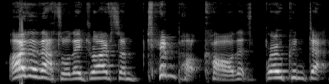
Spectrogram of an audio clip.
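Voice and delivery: loud, high, agitated rant; irate blustering uncle. Acted. Uncle grumbling about the visitors being late, irate bluster.

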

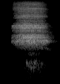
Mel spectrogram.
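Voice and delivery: sharp voiceless shush; hushing "shh". Acted. Someone inside chimney silencing the others, hushing. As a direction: hush the others quickly.

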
